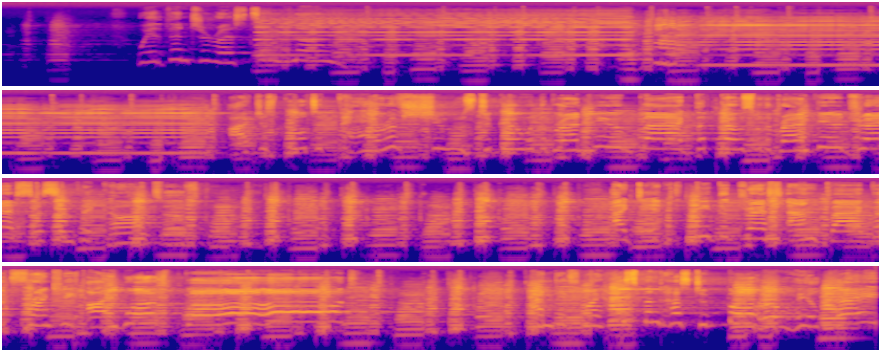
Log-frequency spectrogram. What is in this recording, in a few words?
accordion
